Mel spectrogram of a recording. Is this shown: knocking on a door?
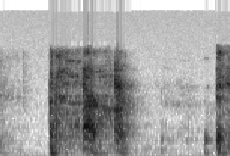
no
